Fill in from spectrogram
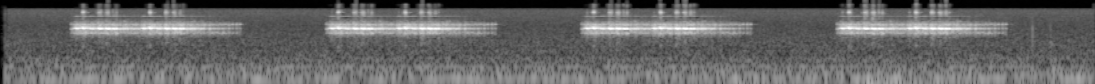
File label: cricket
